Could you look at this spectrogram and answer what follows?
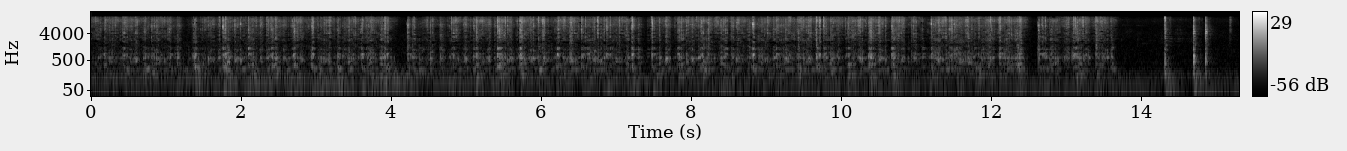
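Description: Dry powder of baking soda, citric acid and cornstarch being stirred together in a bowl, a steady close scraping and rustling that runs continuously before a few brief pauses and taps at the end, with one short spoken word.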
